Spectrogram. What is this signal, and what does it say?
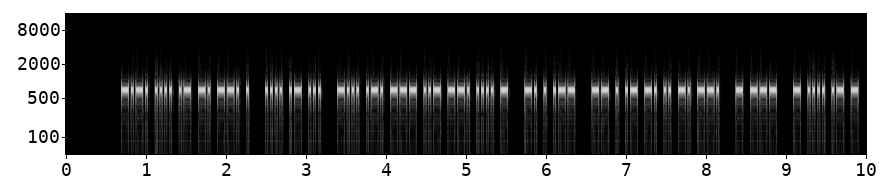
Morse code, heard as a keyed tone, about 40 wpm, 700 Hz. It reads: CHANGE HAS BROUGHT NEW MEANING TO THAT
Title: Sentences from Top 1600 Words 40wpm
